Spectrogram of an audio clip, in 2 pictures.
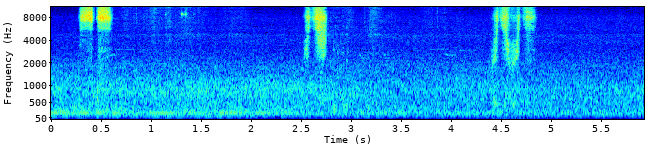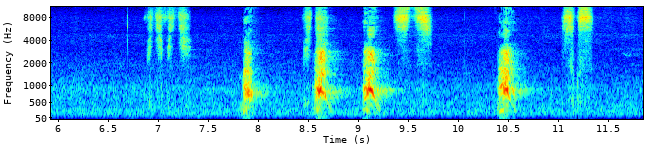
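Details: Six-month-old male brown brindle Staffordshire Bull Terrier named Mullet, meeting a locust for the first time, gives short sharp barks, a few spaced early then a quicker cluster of six near the end, with a quiet low voice in between.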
